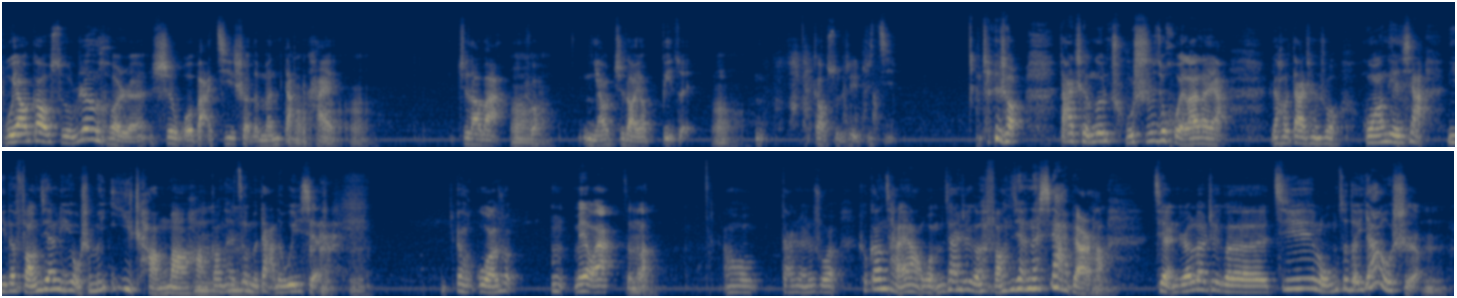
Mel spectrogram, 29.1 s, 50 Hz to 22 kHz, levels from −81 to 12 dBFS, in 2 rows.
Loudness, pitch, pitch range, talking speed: -27 LUFS, 225 Hz, 175-265 Hz, 245 characters per minute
